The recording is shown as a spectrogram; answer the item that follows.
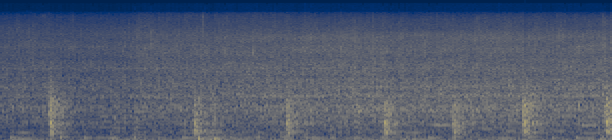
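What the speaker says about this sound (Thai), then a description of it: "ขั้นตอนแรกนะคะเราก็จะผัดหมูสามชั้นกับโกชูจัง" Pork belly stir-fried with gochujang in a hot pan, a steady loud sizzle with regular clacks of a utensil stirring and scraping roughly every second, with no talking.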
